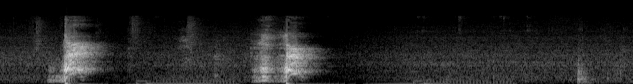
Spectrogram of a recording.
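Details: One of two miniature dachshunds playing on a red bed and kicking out its blankets gives sharp, high-pitched barks: one single yap, then a quick double bark.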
